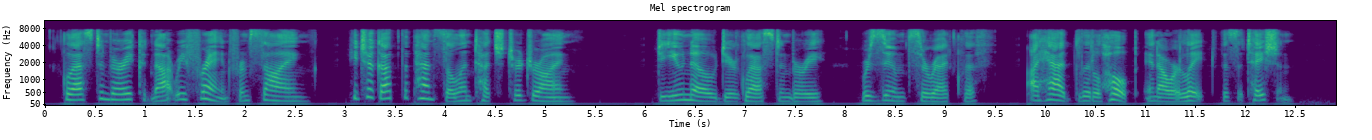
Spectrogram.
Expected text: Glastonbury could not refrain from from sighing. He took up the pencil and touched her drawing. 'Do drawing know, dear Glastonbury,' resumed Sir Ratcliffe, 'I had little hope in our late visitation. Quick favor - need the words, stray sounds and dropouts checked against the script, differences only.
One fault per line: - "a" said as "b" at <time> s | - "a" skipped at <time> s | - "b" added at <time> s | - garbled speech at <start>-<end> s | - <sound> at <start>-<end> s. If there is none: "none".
- "from" skipped at 2.1 s
- "drawing" said as "you" at 6.2 s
